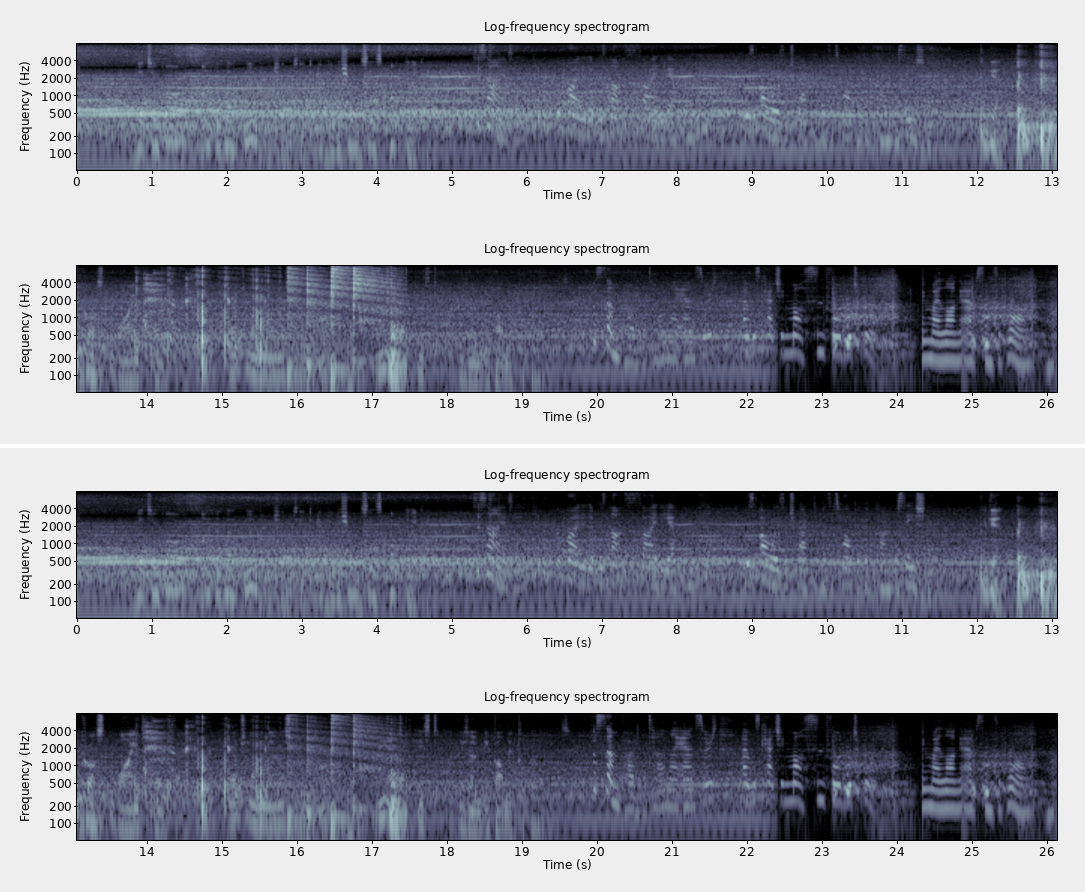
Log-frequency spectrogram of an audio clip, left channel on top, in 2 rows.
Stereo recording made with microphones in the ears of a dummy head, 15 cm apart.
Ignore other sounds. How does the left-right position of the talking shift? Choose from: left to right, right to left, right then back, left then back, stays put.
right then back.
